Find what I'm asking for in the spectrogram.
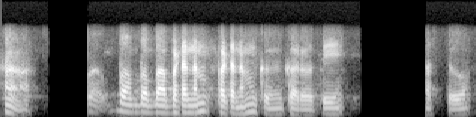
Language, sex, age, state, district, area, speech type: Sanskrit, male, 18-30, Karnataka, Uttara Kannada, urban, conversation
